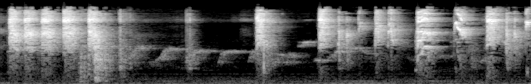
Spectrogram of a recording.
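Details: Long-tailed shrike gives loud, rasping, scratchy chatter bursts. A short run of thin sliding whistles follows, then more rapid harsh notes repeated several times a second.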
